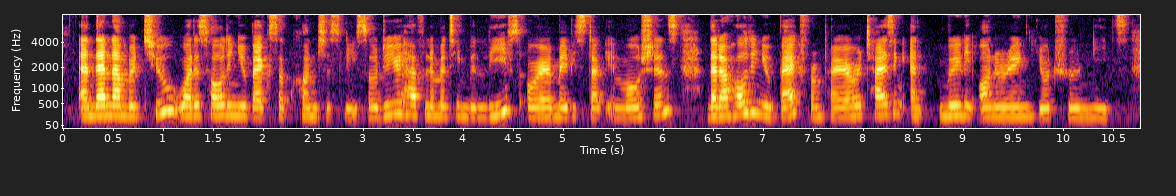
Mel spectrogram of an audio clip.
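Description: A woman with a German accent speaks at a fairly high pitch. Her moderate pace has hardly any pauses and fairly even intonation. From Germany. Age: 20s. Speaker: podcast host, business coach. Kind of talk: solo podcast monologue. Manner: casual, with filler ums.

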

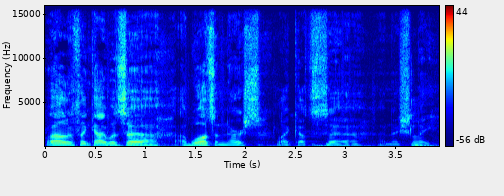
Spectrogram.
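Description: A man with a Northern Irish accent talks at a fairly quick pace. His intonation is lively. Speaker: football statistician. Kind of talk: casual chat. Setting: studio.

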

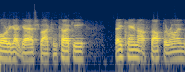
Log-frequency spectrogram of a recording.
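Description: The man's pitch sits fairly low, and his delivery keeps a medium tempo. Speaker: sports podcast co-host. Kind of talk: casual chat.

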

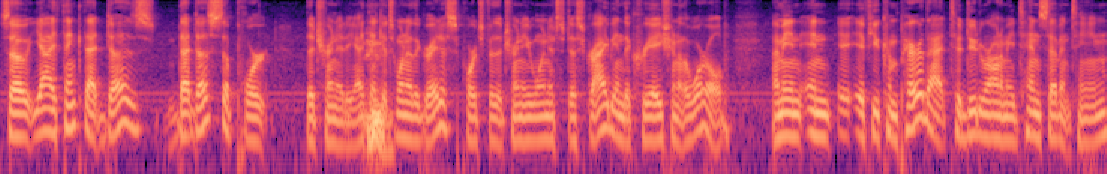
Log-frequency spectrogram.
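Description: A man uses a plain, everyday voice at a medium pitch with ordinary pitch variation. He talks at a fairly quick pace. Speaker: debate host and Trinitarian apologist. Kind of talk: live religious debate. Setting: live stream online.

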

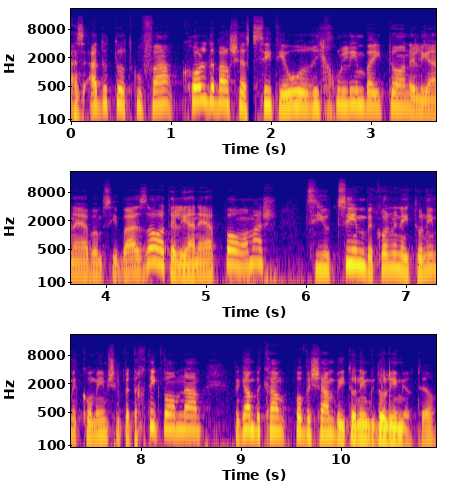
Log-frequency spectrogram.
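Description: His intonation lively and his pitch high, the man moves along at a fairly quick pace. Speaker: mentalist. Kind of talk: casual chat.

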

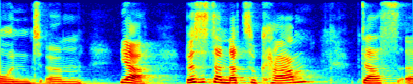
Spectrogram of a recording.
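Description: A woman's voice at a fairly high pitch. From Hesse, Germany (Darmstadt). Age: 20s. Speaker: podcast host, former handball player. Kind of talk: personal story monologue. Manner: hesitant with many fillers.

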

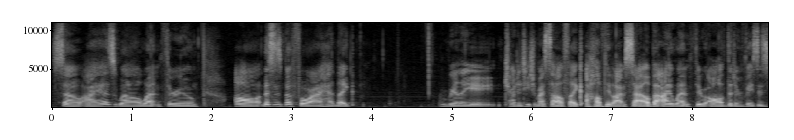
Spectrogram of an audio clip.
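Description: In an ordinary speaking voice, a woman with an American accent talks at a fairly quick pace, her pitch fairly low and her intonation fairly even. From Connecticut, US. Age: 20s. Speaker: social media influencer. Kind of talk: casual chat.

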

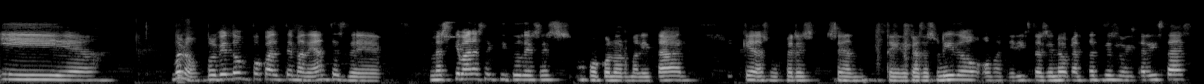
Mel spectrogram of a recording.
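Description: The voice moves at a moderate pace with a monotone, flat intonation. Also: woman, medium pitch for a woman. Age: 20s. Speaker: rock band musician. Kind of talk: radio interview.

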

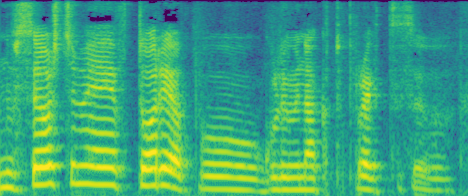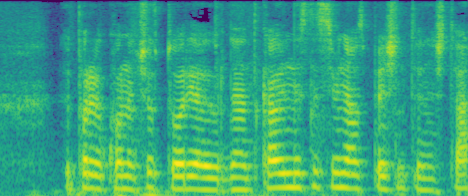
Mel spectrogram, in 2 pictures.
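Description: A woman talks at a fairly quick pace with big swings in loudness. Her medium pitch shows ordinary variation. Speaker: singer. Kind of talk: casual chat.

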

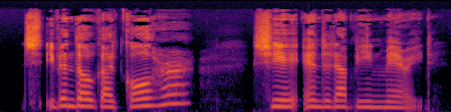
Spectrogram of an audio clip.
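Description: A woman with a Spanish accent, dry and close with no echo, on a very clean recording against a silent background. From Mexico, Jalisco. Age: 30s. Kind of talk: interview about vocation. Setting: school library.

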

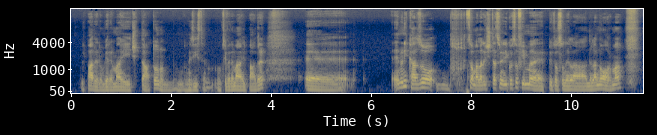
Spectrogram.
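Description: A man talks at a moderate pace with long, frequent pauses. His voice is fairly low in pitch, dark and mellow in tone, with lively intonation. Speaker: podcaster. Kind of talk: solo podcast monologue, casual. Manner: halting, many fillers.

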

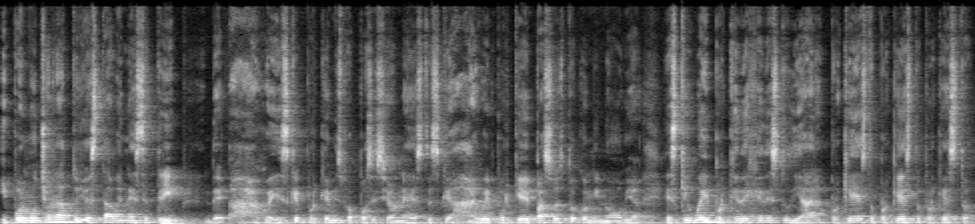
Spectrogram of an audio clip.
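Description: Over noticeable background noise, a man with a medium pitch speaks at a fairly quick pace with hardly any pauses. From Mexico, Guadalajara. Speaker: entrepreneurship facilitator and consultant. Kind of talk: casual interview chat. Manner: animated, slangy.

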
